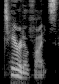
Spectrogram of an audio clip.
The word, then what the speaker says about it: pteridophytes: And they are the lycophytes and the pteridophytes. That P is at the beginning of the word pteridophyte is silent.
